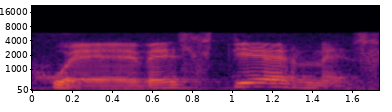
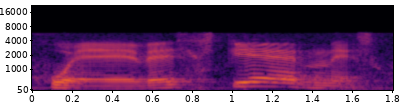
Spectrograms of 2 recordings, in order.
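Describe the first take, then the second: The two takes are said the same way.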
